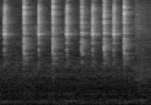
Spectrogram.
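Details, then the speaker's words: Nitrous kit solenoids bench-tested before wiring, powered and grounded repeatedly: nine crisp sharp clicks about every quarter second as they energize all at once; normal solenoid clicking. "Oh yeah, solenoid has to get grounded. And then it'll click, you'll hear all of it click at once."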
